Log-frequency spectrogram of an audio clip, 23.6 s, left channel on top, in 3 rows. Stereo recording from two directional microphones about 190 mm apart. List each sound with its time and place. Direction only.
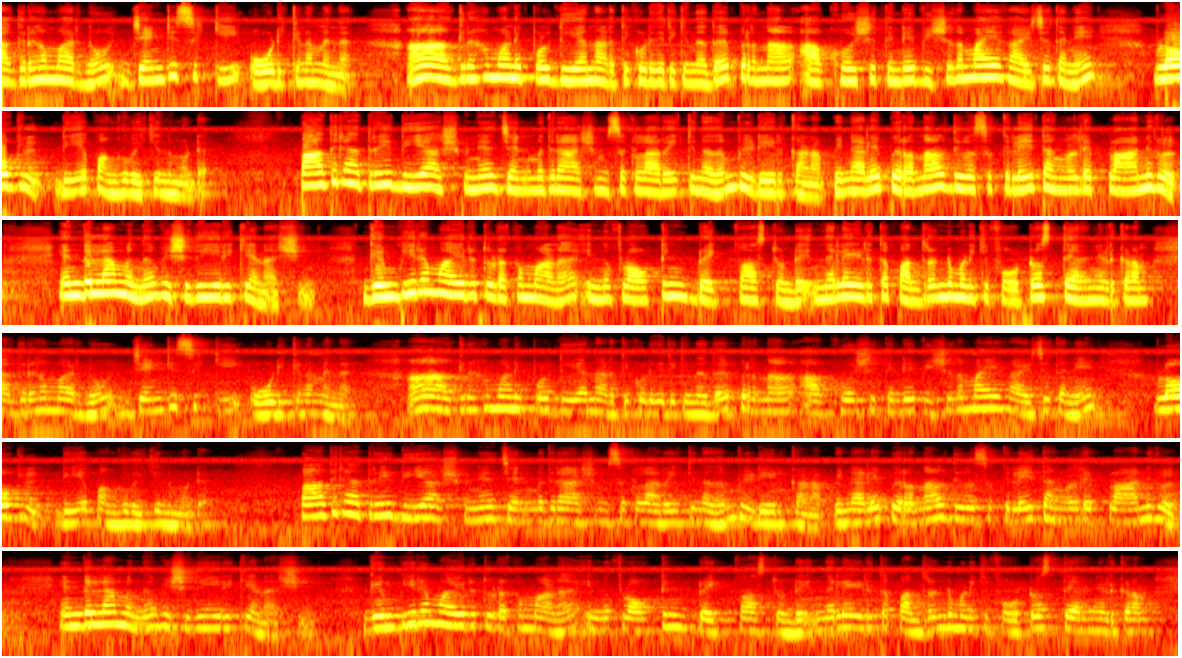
0.0 s a woman's voice: 40° left (ahead or behind)
9.8 s a woman's voice: 35° left (ahead or behind)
